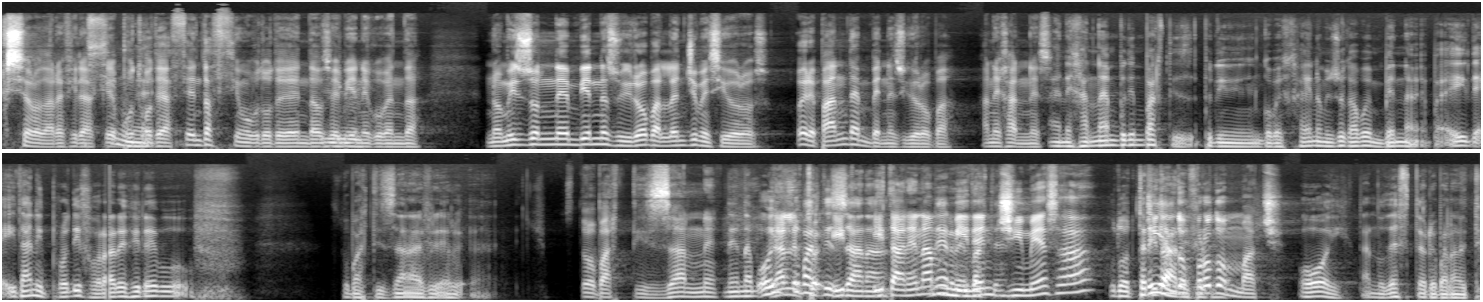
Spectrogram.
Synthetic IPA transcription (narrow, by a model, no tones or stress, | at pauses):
kseɾot̪aɾefilkːpuot̪eaθːent̪aθːimoput̪ot̪et̪end̪aosepienːekuvend̪a | nomizːonːembjenːes̬oiɾopalːɐnd͡ʒimesioɾos | ojɾepand̪ɐembenːesjuɾopa | ɐnexanːesɐnexanːɐimbut̪imbaɾt̪ḭzput̪iŋɡopexːajinomizokapuembenːɐ̰m̰pḭḭt̪ɐnipɾot̪ifoɾa̰ɾefilepṵ | st̪opaɾt̪izana̰ɾfilḛ | st̪opaɾt̪izanːenenːaojiopaɾt̪izanait̪anenanmːend͡ʒimesɐput̪ot̪ɾiiaɾt̪epɾot̪omːat͡ʃoit̪a̰nt̪oðeft̪eɾopalɐnet̪ʰː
